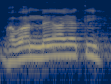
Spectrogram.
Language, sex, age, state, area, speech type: Sanskrit, male, 18-30, Rajasthan, rural, spontaneous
